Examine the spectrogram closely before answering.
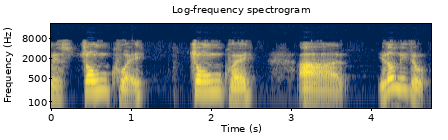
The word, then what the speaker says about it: Zhong Kui: door the first one uh his name is Zhong kui uh you don't need to really remember their name unless you wanted Zhong it's spelled Zed o-n-g-k-w-a-y Zhong kui don't worry if you see him you will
